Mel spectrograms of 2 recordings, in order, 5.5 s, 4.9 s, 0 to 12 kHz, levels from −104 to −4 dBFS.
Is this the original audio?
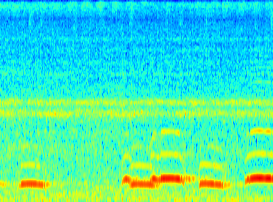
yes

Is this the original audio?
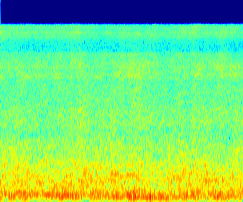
no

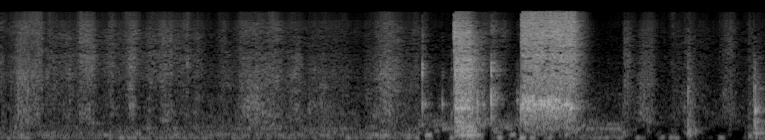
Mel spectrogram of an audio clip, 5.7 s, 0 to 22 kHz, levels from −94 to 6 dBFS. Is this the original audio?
yes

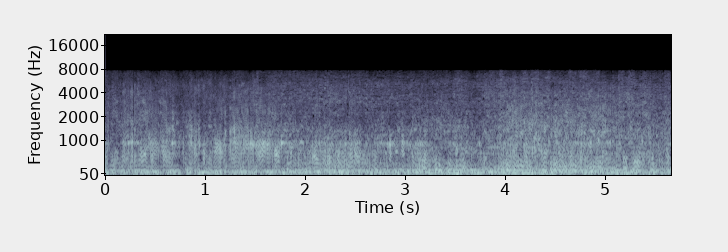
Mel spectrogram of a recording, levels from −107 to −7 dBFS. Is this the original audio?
no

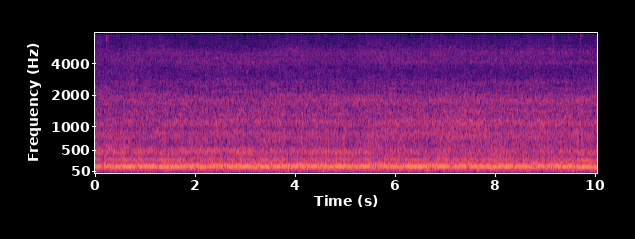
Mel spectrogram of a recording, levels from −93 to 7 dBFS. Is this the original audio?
no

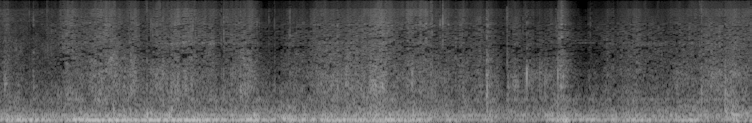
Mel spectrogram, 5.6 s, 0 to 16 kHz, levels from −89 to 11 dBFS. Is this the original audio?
yes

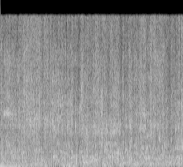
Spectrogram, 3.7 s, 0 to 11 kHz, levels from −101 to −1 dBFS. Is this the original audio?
no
